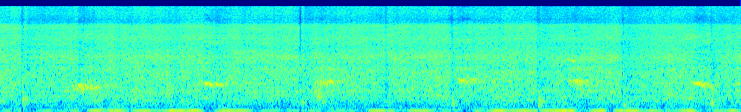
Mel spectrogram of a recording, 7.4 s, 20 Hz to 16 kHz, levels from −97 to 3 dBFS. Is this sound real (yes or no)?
no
